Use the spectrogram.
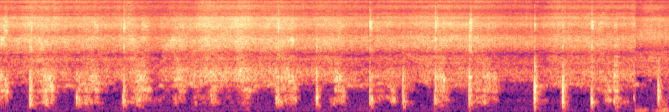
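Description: Crab brain frying in a spice masala in a pan, a loud continuous sizzle and hiss with repeated sharp spattering pops scattered across it.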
